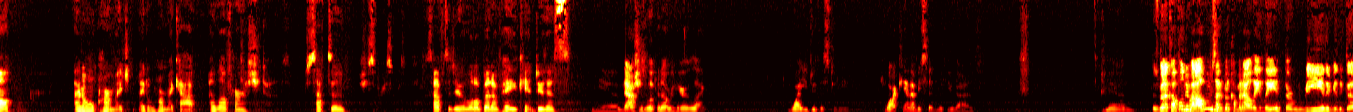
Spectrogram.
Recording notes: We didn't figure out we had technical issues with the mics until after the episode had been recorded multiple times. We apologize for the audio quality during this one.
